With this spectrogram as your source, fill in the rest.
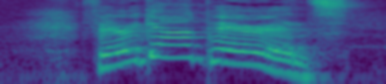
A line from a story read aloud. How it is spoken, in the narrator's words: Cosmo shouted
